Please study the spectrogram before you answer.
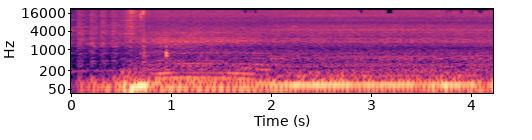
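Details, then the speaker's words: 2008 Buick Enclave with no-start/stays-running fault from water leaking onto a fuse panel, after cleaning corrosion and dielectric grease: cranks briefly, catches cleanly, settles into steady even idle; starts fine. "Starts up fine."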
